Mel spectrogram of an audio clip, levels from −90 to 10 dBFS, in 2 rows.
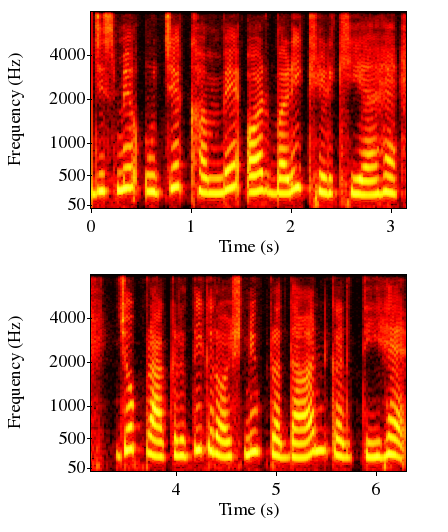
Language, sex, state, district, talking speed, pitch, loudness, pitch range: Hindi, female, Chhattisgarh, Raipur, 125 wpm, 250 Hz, -14 LUFS, 230-295 Hz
